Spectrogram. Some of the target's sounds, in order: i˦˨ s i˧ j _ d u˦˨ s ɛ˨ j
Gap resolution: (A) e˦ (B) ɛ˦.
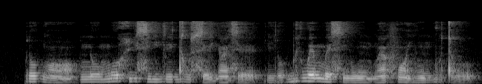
A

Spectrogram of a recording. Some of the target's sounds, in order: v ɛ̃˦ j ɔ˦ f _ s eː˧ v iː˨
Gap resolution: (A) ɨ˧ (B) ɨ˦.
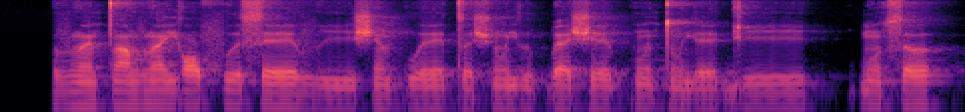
B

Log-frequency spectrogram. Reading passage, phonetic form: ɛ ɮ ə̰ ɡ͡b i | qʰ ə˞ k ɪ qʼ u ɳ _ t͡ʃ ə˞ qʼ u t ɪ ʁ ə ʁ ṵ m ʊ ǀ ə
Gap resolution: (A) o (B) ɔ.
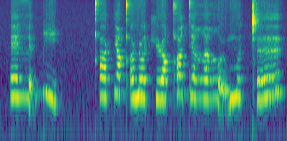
B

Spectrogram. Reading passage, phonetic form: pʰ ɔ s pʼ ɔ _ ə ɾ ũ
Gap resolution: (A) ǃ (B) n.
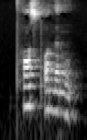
B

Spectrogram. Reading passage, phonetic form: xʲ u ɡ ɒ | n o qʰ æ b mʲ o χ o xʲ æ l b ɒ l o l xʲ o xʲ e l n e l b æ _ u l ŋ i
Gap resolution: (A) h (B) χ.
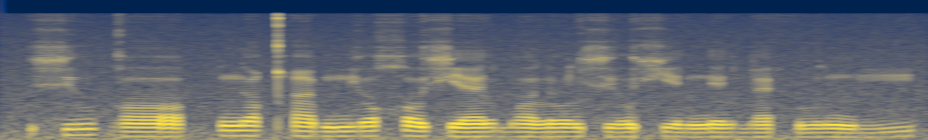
A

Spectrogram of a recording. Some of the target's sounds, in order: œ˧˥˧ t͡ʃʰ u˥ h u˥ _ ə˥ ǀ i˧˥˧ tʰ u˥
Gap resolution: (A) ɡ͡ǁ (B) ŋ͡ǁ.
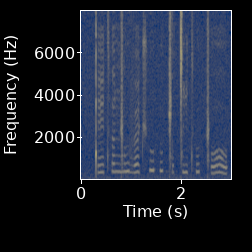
A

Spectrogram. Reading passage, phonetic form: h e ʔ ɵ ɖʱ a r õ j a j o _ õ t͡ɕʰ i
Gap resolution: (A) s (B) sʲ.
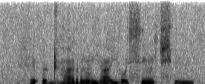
B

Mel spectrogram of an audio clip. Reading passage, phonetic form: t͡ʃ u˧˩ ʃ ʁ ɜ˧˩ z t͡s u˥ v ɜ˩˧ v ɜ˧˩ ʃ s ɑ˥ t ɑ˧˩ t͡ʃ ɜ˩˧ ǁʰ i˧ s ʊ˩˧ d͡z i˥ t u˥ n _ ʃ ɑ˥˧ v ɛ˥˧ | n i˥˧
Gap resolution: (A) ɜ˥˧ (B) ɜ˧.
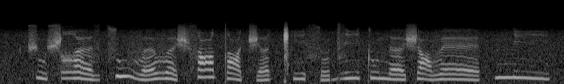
B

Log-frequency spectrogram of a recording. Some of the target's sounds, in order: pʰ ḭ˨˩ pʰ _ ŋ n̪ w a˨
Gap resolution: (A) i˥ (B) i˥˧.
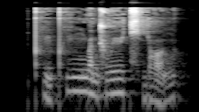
A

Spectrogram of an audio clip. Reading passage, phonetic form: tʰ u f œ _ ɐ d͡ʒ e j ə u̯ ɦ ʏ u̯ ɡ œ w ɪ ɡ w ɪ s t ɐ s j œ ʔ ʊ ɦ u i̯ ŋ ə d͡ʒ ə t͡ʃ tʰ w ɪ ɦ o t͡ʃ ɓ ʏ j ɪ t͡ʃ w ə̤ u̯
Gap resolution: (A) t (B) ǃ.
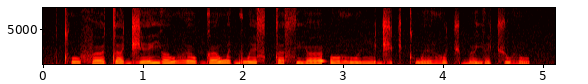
A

